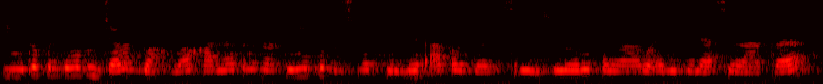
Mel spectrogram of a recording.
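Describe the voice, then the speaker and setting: A young woman reading out a class presentation haltingly, stumbling over English terms. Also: medium pitch, level tone, mellow. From Indonesia. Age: young adult. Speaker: student presenter. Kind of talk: class presentation, reading accounting slides aloud. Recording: roomy echo, faint background noise.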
